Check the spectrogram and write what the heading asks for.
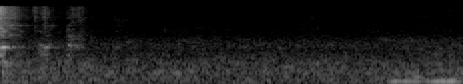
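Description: A few light clinks of a paintbrush against a paint container as paint is mixed, stopping about half a second in, followed by quiet room tone.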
